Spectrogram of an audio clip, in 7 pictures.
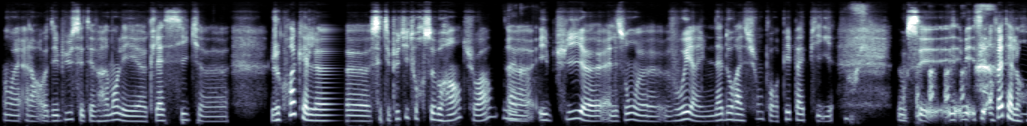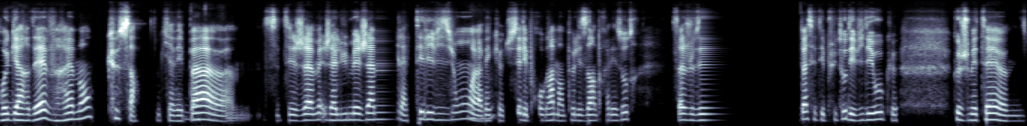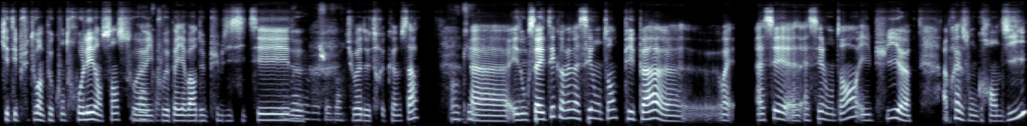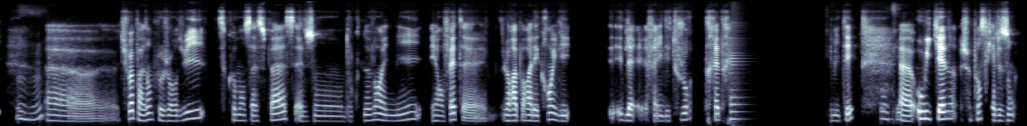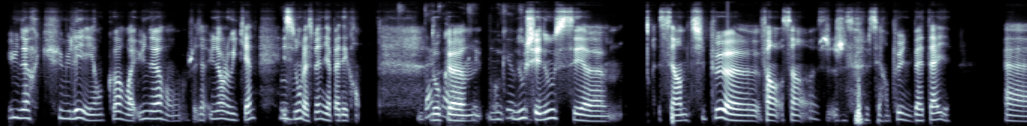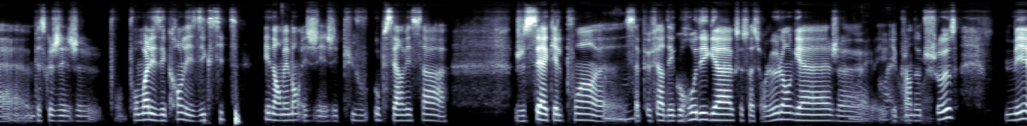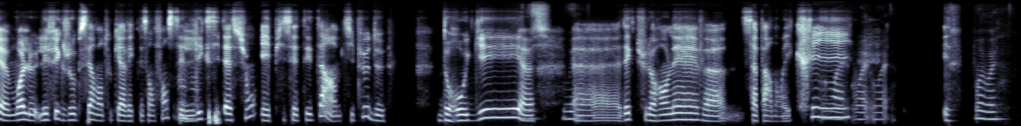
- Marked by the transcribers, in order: tapping; distorted speech; laugh; stressed: "gros"; stressed: "drogué"; stressed: "cris"
- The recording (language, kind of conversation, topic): French, podcast, Comment trouvez-vous le bon équilibre entre les écrans et les enfants à la maison ?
